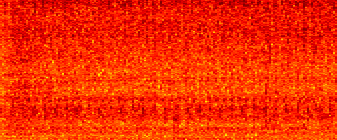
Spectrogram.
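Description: A car engine idling nearby: a steady low hum under a broad hiss.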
